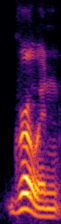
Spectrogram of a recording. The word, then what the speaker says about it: Groen: on today uh Rob groan right did I pronounce yes that's corre cool well welcome welcome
